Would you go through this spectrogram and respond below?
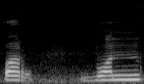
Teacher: را ساکن سے پہلے زبر ہے، اس کو موٹا پڑھیں گے ، قَرْضًا، قاف کو موٹا پڑھیں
